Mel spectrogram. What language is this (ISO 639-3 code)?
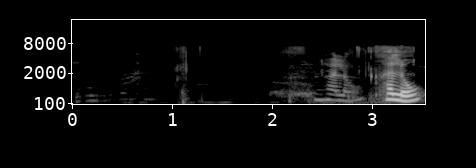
pan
